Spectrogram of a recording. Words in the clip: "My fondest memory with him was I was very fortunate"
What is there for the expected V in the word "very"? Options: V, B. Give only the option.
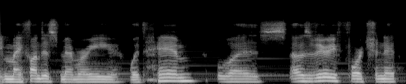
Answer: V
